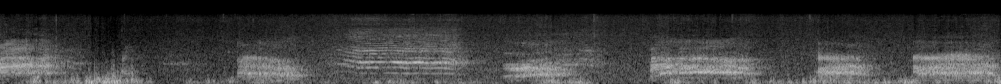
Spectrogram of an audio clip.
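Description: Steller sea lion mother and her newborn pup calling back and forth: a series of about seven drawn-out calls, each up to about a second long, with short gaps between them.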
